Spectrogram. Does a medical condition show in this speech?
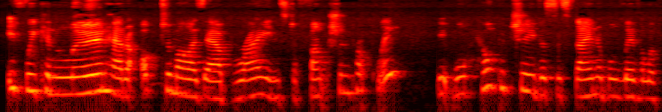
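No.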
